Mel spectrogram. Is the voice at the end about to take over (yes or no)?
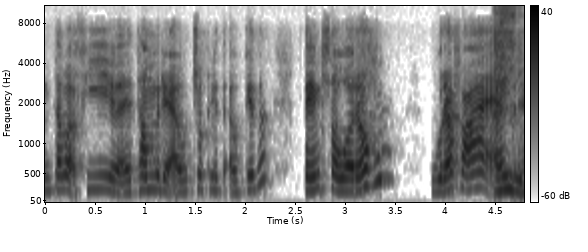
no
